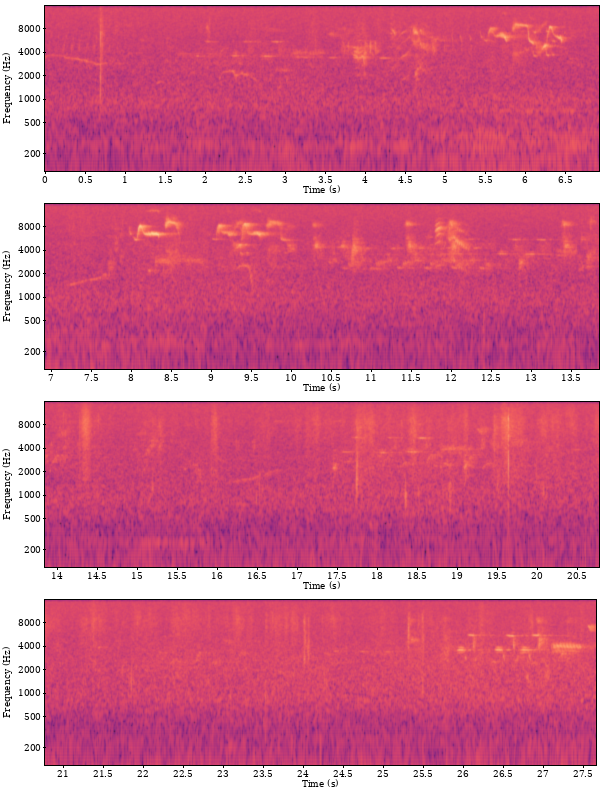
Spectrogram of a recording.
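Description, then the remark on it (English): A songbird sings a varied string of chirps, whistles and call-like phrases, mimicking the calls of house sparrow, nuthatch, tern and osprey, high-pitched bursts over a steady rumbling background noise, with no one speaking. “So far I've heard house sparrow, nuthatch, tern, osprey, all being mimicked.”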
